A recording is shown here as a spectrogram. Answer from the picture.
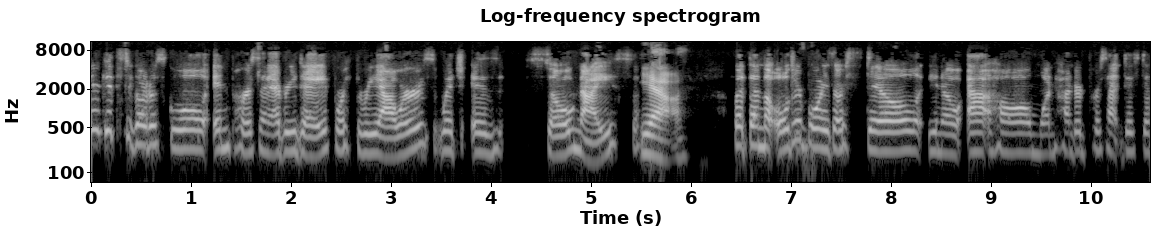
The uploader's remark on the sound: This episode has lots of technical difficulties. Dialogue is overlapping and not matching up at all!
